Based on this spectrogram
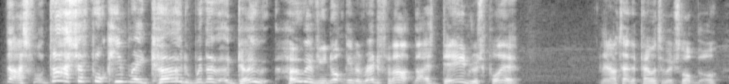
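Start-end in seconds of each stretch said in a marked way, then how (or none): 0.1-5.2 outraged shout. Real, not acted. Ranting about missed red card.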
